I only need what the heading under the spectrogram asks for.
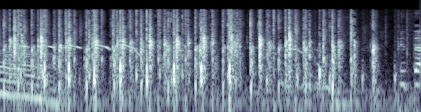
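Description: Audience applause: many hands clapping in a dense, steady stream for about four seconds, fairly loud throughout, with a few faint voices or whoops mixed in near the start.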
